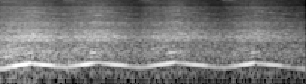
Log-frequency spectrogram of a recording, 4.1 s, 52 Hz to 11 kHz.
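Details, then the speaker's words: Engine after final fuel and needle tuning, running a pink 540: revs rise and fall cleanly about once a second, pickup smooth and full, less hollow than before tuning, with no flat spot. "Can you hear the difference? Yeah, it's less hollow. So instead of going, oh, now it's smoother."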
